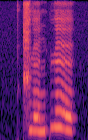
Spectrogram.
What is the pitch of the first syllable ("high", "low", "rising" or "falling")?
rising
